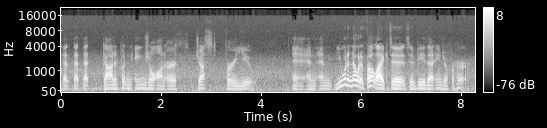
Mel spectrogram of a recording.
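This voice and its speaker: A man performing a dramatic monologue as a wounded, earnest man confronting someone, halting and repeating words for emphasis. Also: on the low side, close to an everyday voice. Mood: tender, grieving. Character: wounded, earnest man confronting a cocky youth, grieving lover. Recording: dull lo-fi audio, clear outdoor noise.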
